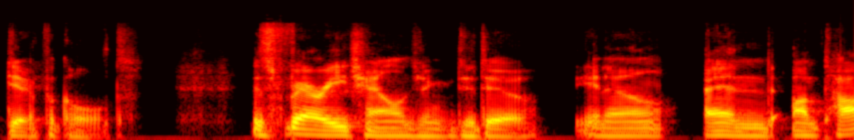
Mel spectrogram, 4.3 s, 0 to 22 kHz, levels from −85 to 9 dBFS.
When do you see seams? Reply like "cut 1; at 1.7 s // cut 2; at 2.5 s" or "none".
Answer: none

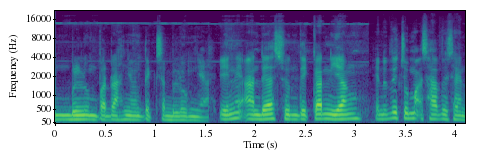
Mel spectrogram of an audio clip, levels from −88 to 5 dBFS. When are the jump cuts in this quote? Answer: cut 1; at 1.5 s // cut 2; at 3.2 s

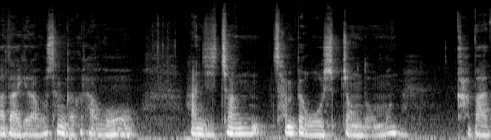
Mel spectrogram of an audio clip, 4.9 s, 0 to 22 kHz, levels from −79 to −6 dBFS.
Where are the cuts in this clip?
none

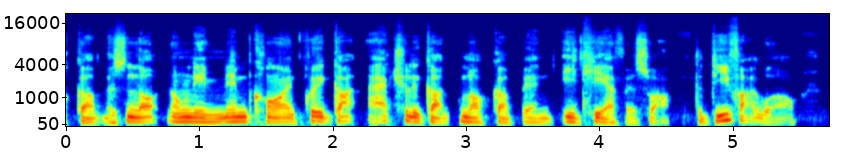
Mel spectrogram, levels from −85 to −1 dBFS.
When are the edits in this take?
cut 1; at 1.7 s // cut 2; at 2.8 s // cut 3; at 4.7 s

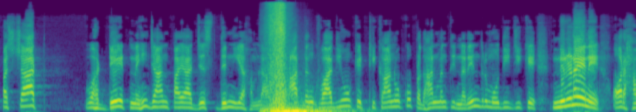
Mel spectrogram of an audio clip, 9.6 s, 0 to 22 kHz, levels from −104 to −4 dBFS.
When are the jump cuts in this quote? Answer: cut 1; at 4.3 s

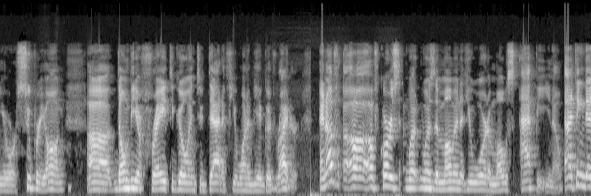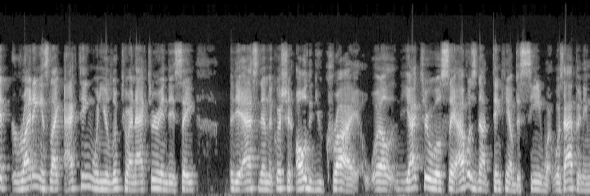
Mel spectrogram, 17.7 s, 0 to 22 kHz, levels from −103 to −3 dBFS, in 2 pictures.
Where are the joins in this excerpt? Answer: cut 1; at 4.7 s // cut 2; at 6.1 s // cut 3; at 8.4 s

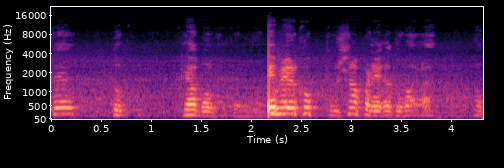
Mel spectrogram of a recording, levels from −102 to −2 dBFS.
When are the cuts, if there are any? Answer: cut 1; at 2.2 s

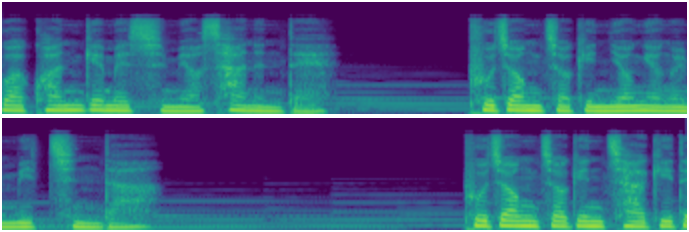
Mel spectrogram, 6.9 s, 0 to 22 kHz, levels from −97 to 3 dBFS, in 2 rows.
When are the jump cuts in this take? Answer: cut 1; at 4.2 s // cut 2; at 5.7 s

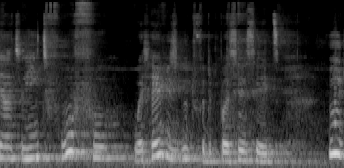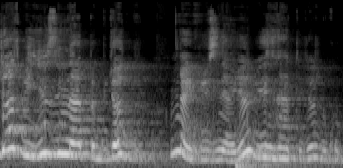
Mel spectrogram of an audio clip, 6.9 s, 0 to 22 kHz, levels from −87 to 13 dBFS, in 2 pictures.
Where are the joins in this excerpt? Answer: none

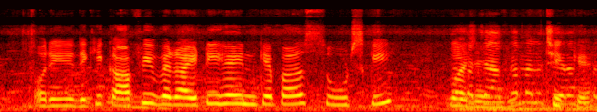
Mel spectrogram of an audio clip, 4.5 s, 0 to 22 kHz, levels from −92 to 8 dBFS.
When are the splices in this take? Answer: cut 1; at 3.3 s

